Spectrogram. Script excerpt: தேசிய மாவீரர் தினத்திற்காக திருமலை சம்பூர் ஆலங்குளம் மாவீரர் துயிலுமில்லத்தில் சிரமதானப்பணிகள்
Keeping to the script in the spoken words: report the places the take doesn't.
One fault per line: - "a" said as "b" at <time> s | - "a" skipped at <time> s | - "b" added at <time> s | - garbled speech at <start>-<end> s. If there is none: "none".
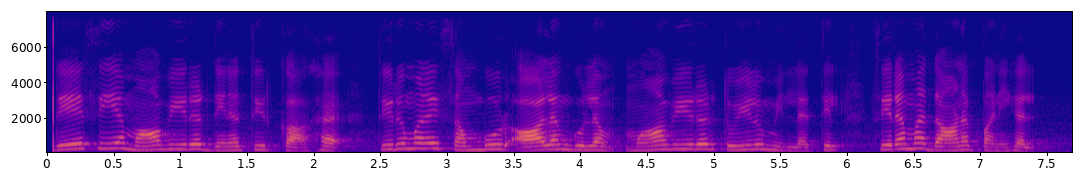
none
